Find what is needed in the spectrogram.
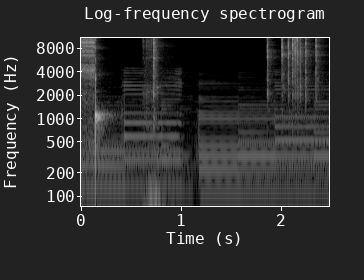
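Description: Animated-intro sound design: a sharp pop just after the start, then soft sustained music notes with a dull low thump a little before the middle.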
